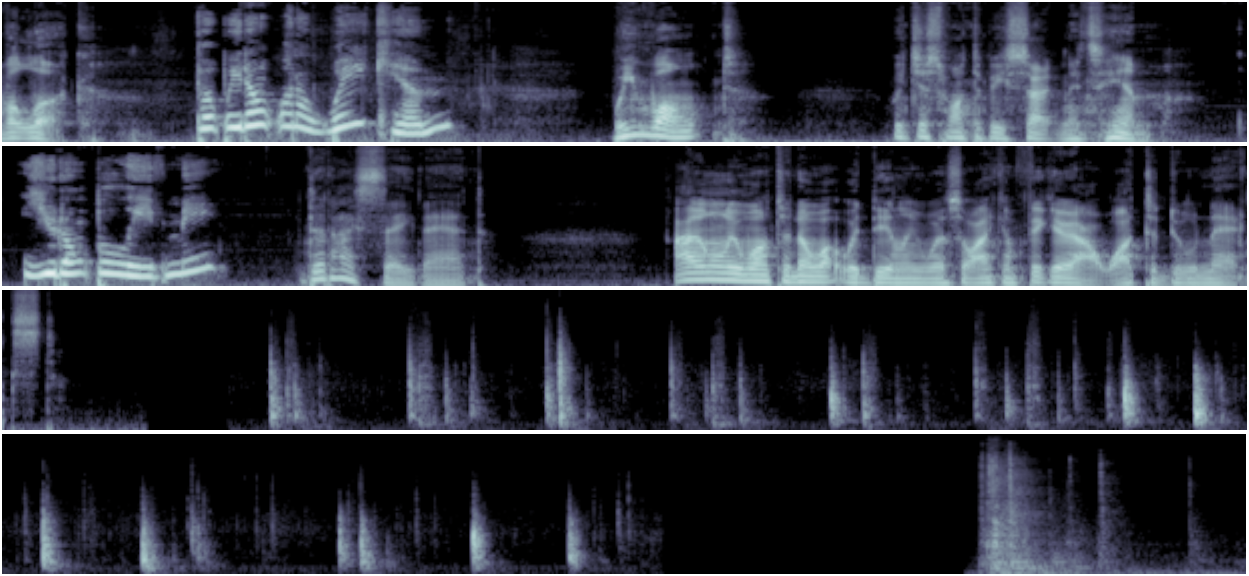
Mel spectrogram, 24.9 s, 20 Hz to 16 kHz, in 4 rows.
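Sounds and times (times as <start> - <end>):
speech: 0.0 - 2.4, 3.1 - 3.8, 4.5 - 8.7, 9.6 - 12.8
wooden door creaking and clicking as it is opened slowly: 23.6 - 24.8.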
